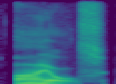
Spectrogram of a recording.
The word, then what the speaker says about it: aisles: Those are called aisles. It's spelled with an A and an S, but the S is silent.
